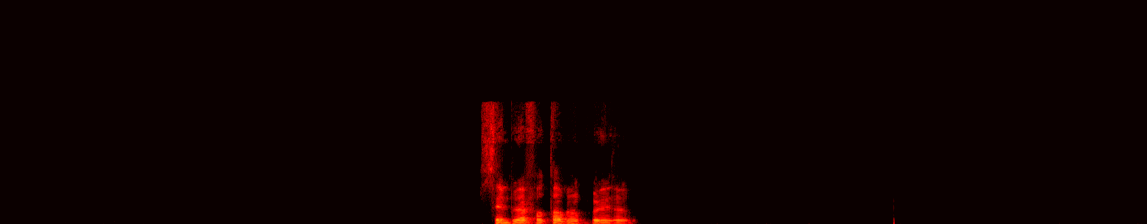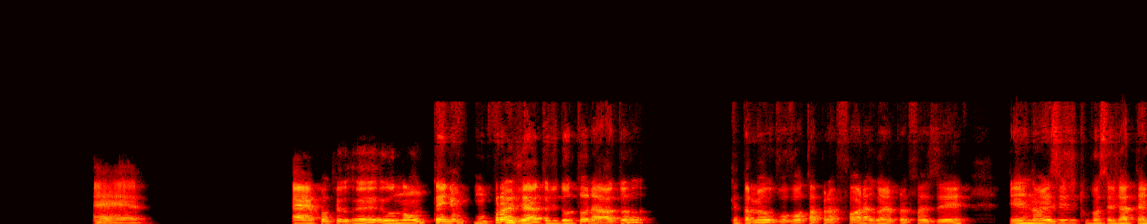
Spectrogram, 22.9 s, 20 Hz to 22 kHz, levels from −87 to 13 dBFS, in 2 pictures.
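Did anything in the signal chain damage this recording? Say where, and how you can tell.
Yes. A call bitrate drop hits the codec stage from 5.99 s to 15.85 s. The speech turns rough and watery, and the top end disappears. The sound fits the encoder falling from 40 kbps to 8 kbps after the bandwidth estimate fell. At that rate the coding gets coarse. Audio bandwidth also shrinks from 20 kHz to 6 kHz, which explains the muffled sound. The worst stretch lasts about 3.3 s before the bitrate climbs back.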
